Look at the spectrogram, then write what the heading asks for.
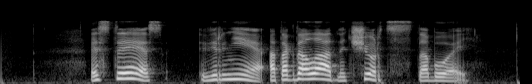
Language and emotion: Russian, angry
